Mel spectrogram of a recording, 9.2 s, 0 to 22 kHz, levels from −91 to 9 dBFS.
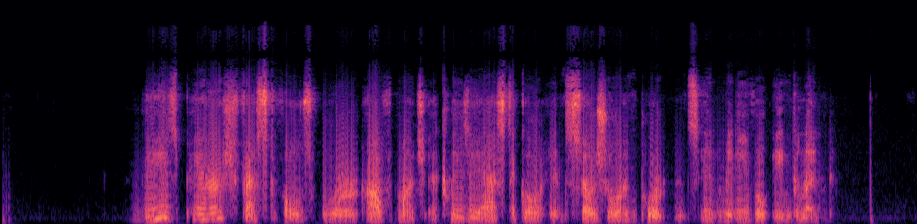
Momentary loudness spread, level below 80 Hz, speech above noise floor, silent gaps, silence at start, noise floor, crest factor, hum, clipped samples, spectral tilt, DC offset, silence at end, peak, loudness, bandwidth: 9 LU; -46 dBFS; 55 dB; none; 1.35 s; -79 dBFS; 22 dB; none; under 0.1%; -6 dB/octave; under 0.1%; 0.95 s; -2 dBFS; -23 LUFS; 14 kHz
